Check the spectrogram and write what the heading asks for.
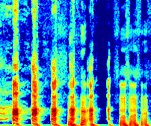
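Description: A person chuckling in a run of short bursts, about four a second, reacting to a joke.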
